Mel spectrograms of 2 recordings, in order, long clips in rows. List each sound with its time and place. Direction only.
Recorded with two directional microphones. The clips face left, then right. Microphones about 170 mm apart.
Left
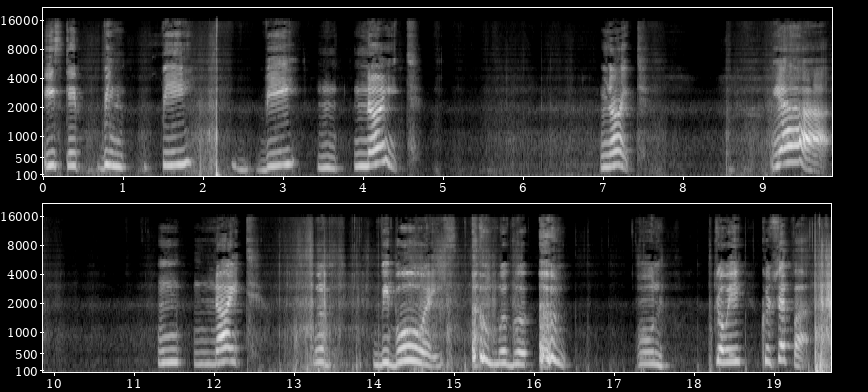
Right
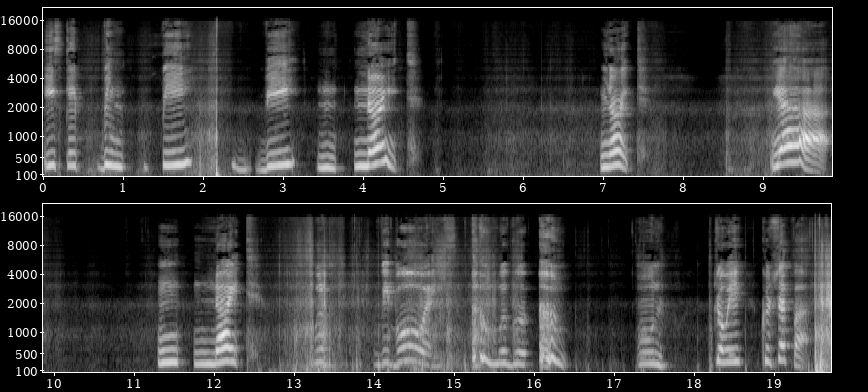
0.0 s speech: 5° left (ahead or behind)
2.7 s a woman's voice: 10° right (ahead or behind)
6.9 s a woman's voice: 10° right (ahead or behind)
9.1 s a woman's voice: 10° right (ahead or behind)
11.2 s speech: 10° right (ahead or behind)
11.5 s a sound: 25° right (ahead or behind)
11.9 s a woman's voice: 15° right (ahead or behind)
13.3 s speech: 45° left (ahead or behind); by 15.8 s 60° left (ahead or behind)
15.8 s a woman's voice: 20° left (ahead or behind)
